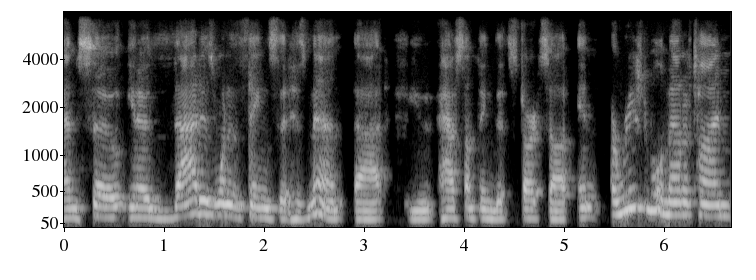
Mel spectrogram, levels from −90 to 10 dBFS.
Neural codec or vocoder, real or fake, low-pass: none; real; 7.2 kHz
